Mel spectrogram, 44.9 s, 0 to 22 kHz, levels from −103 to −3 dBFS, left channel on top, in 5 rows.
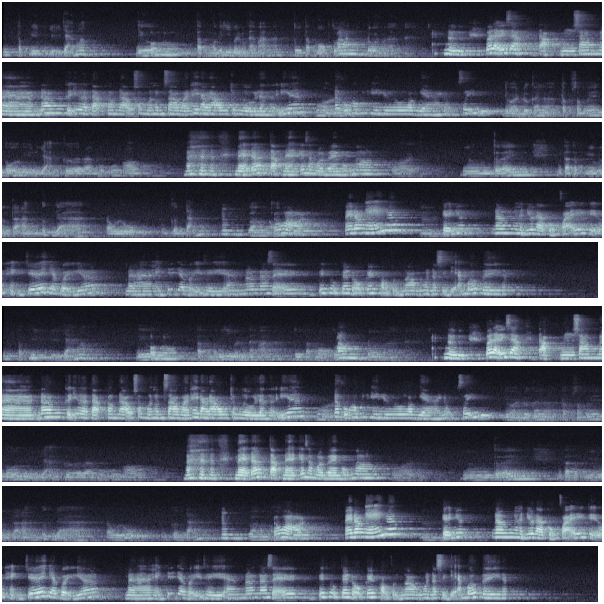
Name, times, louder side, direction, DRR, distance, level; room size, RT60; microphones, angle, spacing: voice 1, 0.0-1.3 2.0-5.9 13.0-13.3 13.7-14.3 16.5-20.1 23.8-24.2 24.9-28.3 28.6-29.1 29.4-30.1 30.7-31.3 33.3-33.6 37.9-38.1, left 2 dB, 65° left, 5 dB, 0.9 m, -42 dB
voice 2, 2.2-2.6 5.0-5.3 6.6-13.6 14.0-16.4 20.7-23.7 30.3-30.6 31.1-31.7 32.1-33.0 33.6-34.0 34.3-37.5 37.8-43.6, right 5 dB, 35° right, 9 dB, 0.4 m, -28 dB
13.0 x 10.5 x 2.3 m, 1.4 s
head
